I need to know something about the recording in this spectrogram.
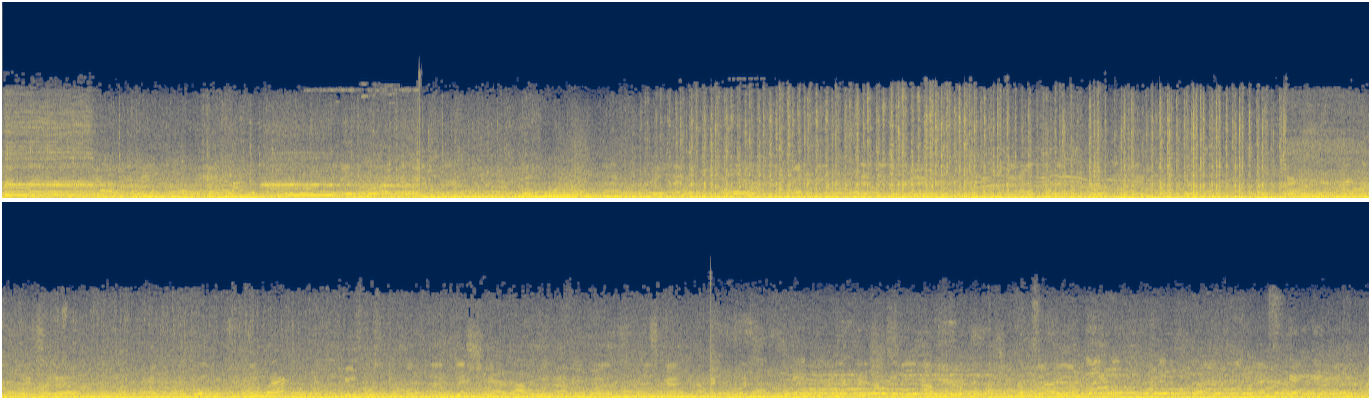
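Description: A crowd chatters outdoors along the street.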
